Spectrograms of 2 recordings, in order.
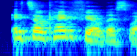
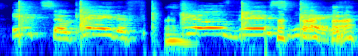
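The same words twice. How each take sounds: First: It is said in a plain, ordinary way. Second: It is said with strong, childlike conviction.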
